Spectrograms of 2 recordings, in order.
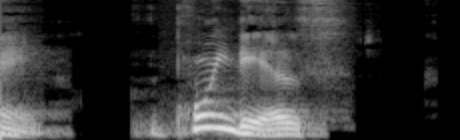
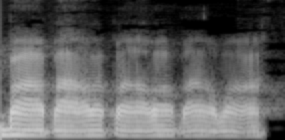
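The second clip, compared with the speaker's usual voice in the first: lower, softer "Ba, ba, ba" babbling; mock barbarian babble; 5 semitones lower, 3 dB quieter, faster than usual. Preacher mimics barbarians as Greeks heard them, lower mock babble. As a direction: lightly imitate foreigners who can't speak Greek. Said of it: "they hear the barbarians saying".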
